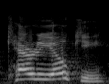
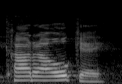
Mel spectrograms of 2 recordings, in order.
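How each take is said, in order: First: It starts like 'carry' and ends in 'okee'. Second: It starts like 'car-ah' with separate vowels. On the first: The speaker calls it wrong. "it would have to be K A R I O K I" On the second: The speaker calls it right. "K A R A O K E, which would be karaoke"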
